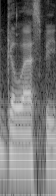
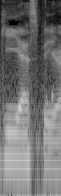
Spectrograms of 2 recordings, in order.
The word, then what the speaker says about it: Gillespie: always confused me and it's definitely Gillespie not Geass beer oh yeah ok Freddie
